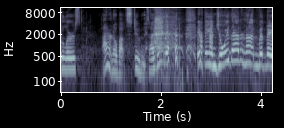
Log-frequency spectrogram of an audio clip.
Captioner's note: both laughing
